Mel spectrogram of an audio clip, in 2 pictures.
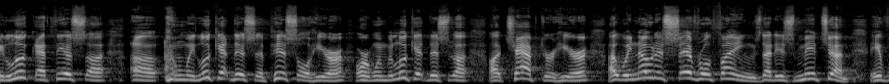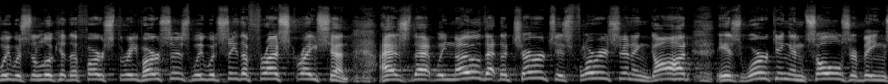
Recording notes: A sermon preached Wednesday Evening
